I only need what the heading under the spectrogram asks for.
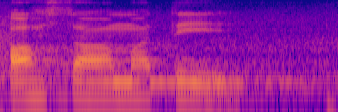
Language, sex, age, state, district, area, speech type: Maithili, male, 18-30, Bihar, Supaul, rural, read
